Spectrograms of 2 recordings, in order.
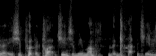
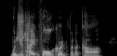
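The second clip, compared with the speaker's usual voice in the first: bright, raised, car salesman voice; 6 semitones higher, 5 dB louder than usual. Retelling knocking on a door to buy a car, in a put-on salesman voice. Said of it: "in my best salesman, car dealer's voice".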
